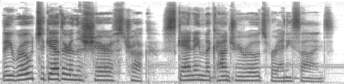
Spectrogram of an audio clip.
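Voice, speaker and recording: A woman narrating a scripted horror story dramatically, often dropping to a hush at the ends of phrases. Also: mid-range voice, moderate pace. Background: background music.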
